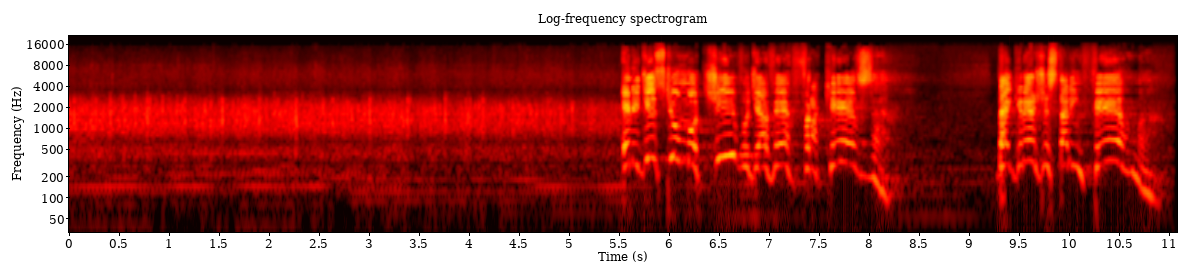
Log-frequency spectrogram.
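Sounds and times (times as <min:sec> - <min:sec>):
church audience applauding: 0:00.0 - 0:06.0
speech: 0:05.6 - 0:08.3, 0:09.4 - 0:11.0.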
